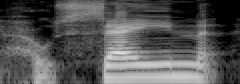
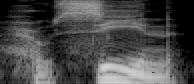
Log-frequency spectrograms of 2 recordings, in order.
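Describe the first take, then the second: First: The vowel glides as a diphthong. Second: The vowel is a single long vowel. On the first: The speaker calls it right. "we say Hussein" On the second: The speaker calls it wrong. "and not Hussein"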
